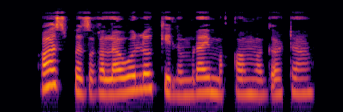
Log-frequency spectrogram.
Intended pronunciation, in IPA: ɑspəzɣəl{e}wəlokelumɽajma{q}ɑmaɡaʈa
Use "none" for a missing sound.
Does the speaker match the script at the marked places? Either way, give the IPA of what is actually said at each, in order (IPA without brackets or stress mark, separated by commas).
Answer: a, q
